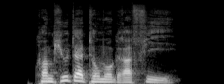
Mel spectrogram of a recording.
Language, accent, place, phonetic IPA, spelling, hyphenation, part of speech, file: German, Germany, Berlin, [kɔmˈpjuːtɐtomoɡʁaˌfiː], Computertomographie, Com‧pu‧ter‧to‧mo‧gra‧phie, noun, De-Computertomographie.ogg
- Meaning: computed tomography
